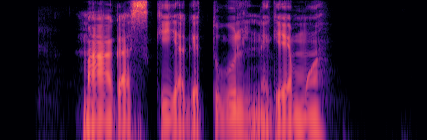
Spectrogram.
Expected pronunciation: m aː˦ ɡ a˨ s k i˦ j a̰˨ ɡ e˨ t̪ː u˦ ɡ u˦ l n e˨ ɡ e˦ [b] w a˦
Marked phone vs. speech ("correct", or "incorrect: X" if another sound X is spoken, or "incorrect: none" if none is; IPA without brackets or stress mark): incorrect: m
